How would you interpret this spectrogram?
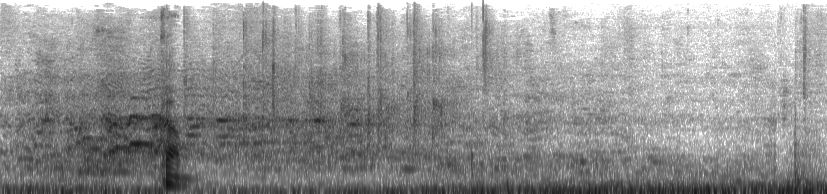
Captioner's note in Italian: Applausi e risate; Risate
